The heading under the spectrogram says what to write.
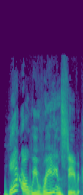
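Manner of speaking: high, alarmed question to the dad; a playful panicked check; mock alarmed. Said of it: "And I'm like".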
